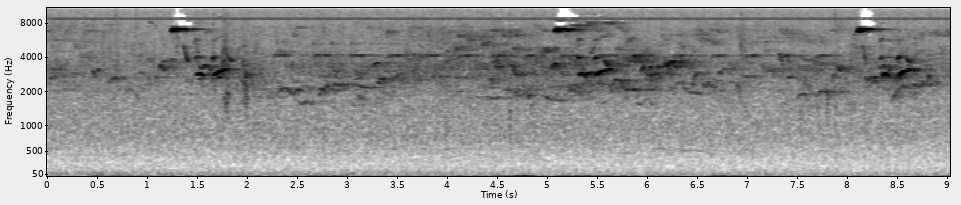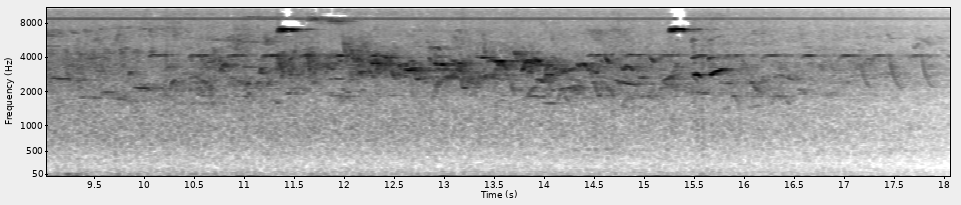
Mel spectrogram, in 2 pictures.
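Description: Birds chirping and calling over a faint steady hiss, fading out near the end.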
